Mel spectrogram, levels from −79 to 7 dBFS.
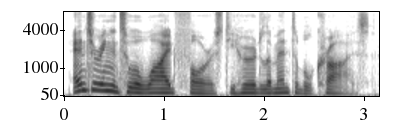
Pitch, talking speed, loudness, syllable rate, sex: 145 Hz, 170 wpm, -17 LUFS, 5.5 syllables/s, male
